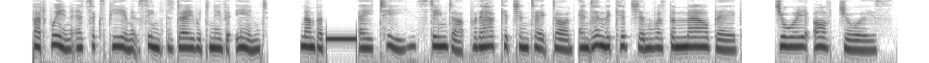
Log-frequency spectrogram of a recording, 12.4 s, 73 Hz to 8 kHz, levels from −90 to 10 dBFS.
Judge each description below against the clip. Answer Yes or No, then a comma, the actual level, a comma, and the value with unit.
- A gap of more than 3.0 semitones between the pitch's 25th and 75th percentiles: No, average, 2.7 semitones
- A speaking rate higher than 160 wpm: No, average, 155 wpm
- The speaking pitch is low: No, high, 235 Hz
